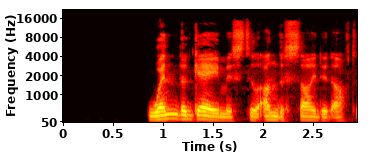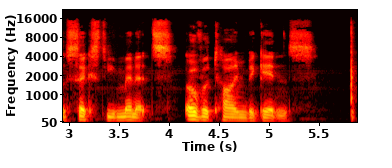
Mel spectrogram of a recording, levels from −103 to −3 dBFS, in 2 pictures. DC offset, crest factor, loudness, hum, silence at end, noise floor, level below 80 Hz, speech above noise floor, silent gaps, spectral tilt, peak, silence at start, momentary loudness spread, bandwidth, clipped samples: under 0.1%; 20 dB; -36 LUFS; none; 0.05 s; under -90 dBFS; -76 dBFS; over 54 dB; none; -3.5 dB/octave; -16 dBFS; 0.85 s; 10 LU; 15.5 kHz; under 0.1%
